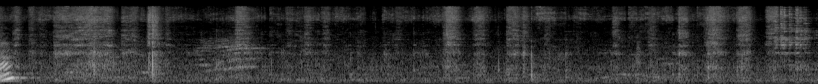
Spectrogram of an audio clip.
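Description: A spoon stirring dissolving agar agar in a stainless steel pot, scraping and tapping against the metal sides and bottom in an irregular run of scrapes and clinks.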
